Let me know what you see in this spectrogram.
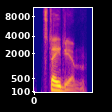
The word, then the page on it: stadium: British English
